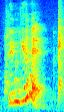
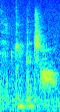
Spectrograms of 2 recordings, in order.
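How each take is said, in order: First: Mock indignant. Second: Deadpan whisper. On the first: Punchline repeated after whisper. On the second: Telling viewers the rejection, in a deadpan whisper. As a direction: whisper "Didn't get the job." flatly under the breath. Punchline after hopeful interview story. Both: Real, not acted.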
